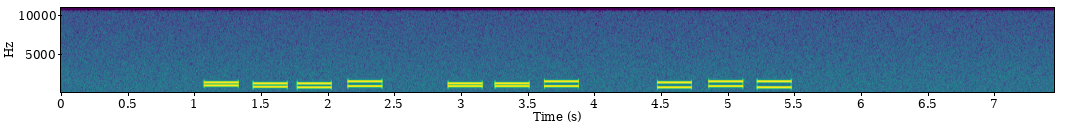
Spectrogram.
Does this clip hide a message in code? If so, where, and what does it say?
Yes: DTMF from 1.1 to 5.5 s, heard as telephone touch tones, dialled by hand, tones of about 260 ms. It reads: 0419 779 293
